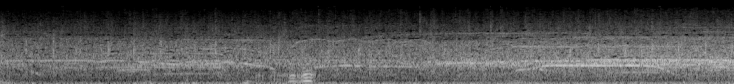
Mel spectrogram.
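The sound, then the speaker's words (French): Sustained applause from a large crowd, a dense steady wash of clapping with cheers and whoops rising above it, growing slightly louder toward the end. “Bravo, bah toi tu vas avoir droit à de vrais applaudissements. De la foule en délire.”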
